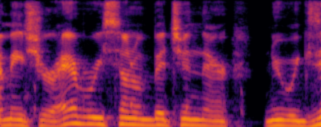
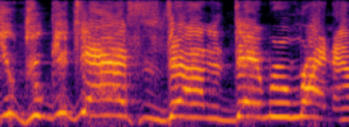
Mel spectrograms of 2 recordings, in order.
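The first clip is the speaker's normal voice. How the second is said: acted, furious, very high, loud, fast angry yell; 5 dB louder than usual. Recounting opening a door on two people, acting out an angry yell. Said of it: "I'm loud. I am pissed".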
